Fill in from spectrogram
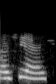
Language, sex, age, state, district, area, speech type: Marathi, female, 18-30, Maharashtra, Mumbai Suburban, urban, conversation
